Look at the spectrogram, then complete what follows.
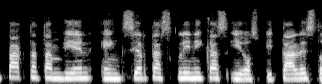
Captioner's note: speaking Spanish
